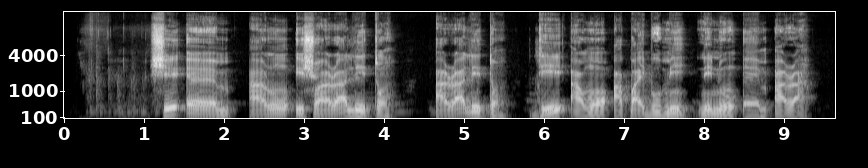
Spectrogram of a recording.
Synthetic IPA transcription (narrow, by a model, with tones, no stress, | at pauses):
ʃe˦ɛ˦˨m˨ | a˨ɾ̃ũ˧i˧ʃɔ̃˧˨a˧ɾa˨˦le˦˨tã˨ | a˧ɾa˦le˦˨tã˨ | de˨˦a˦˨w̃ɔ̃˧a˧k͡pa˧i˨bo˨mĩ˦˨nĩ˦nũ˦ɛ˨m˨a˧ɾa˧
